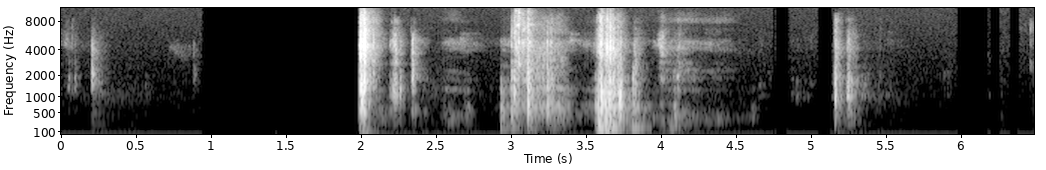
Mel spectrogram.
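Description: Hard plastic parts of a string trimmer's recoil starter clicking and knocking together as the pulley is fitted onto its spring: a sharp clack about two seconds in, a short rattling scrape a second later, another clack just after, then a couple of light clicks.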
